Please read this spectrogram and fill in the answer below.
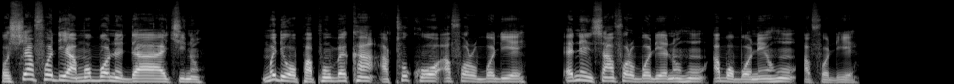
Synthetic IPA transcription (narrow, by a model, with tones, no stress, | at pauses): ɔ˨ɕi˦a˦fɔ˦dɪ˨a˨mʊ̃˦bɔ˦nʊ̃˨daː˦t͡ɕʰi˦nʊ̃˨ | mʊ̃˦dɪ˨ɔ˨pʰa˨pʰʊ̃˦bɛ˦kʰã˦ʔa̰˨tʰʊ˦kʰʊ˨ɔ˦ʔa̰˦fɔ˨ɾɪ˨bɔ˦dɪ˦ɛ˦ | ɛ˦nɪ̃˦n̩˨sã˦fɔ˨ɾɪ˨bɔ˦dɪ˦ɛ˦nʊ̃˦ɦʊ̃˦a˦bɔ˨bɔ˨nɪ̃˦ɦʊ̃˦a˨fɔ˨dɪ˨ɛ˨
